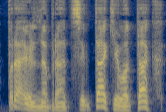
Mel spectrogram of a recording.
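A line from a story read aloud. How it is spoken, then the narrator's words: Approving shout. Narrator (Russian): одобрил их действия Николаев и закричал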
